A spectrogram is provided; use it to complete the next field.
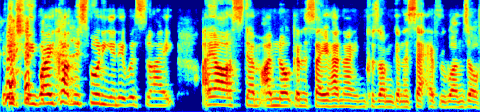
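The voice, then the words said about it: Croaky voice. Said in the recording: “I have had laryngitis, so my voice is a little bit on the croaky side”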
